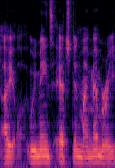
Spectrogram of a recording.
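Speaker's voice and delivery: ordinary delivery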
